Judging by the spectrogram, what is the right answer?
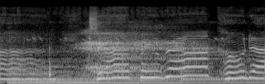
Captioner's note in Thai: เสียงถอนหายใจ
